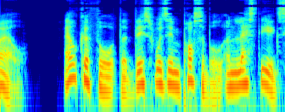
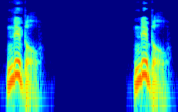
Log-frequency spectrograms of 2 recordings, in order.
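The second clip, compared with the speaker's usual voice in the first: nibbling sounds; 6 semitones higher than usual. Acted. Gnawing the rope.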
